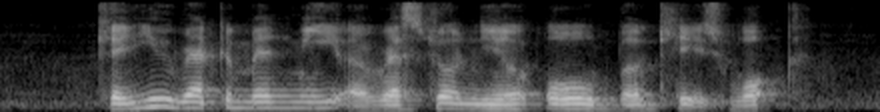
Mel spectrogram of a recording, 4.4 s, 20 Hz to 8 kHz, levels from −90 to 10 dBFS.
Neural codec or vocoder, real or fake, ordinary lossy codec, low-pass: codec, 24 kHz, 3 kbps, HILCodec; fake; MP3, 64 kbps; 7.2 kHz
